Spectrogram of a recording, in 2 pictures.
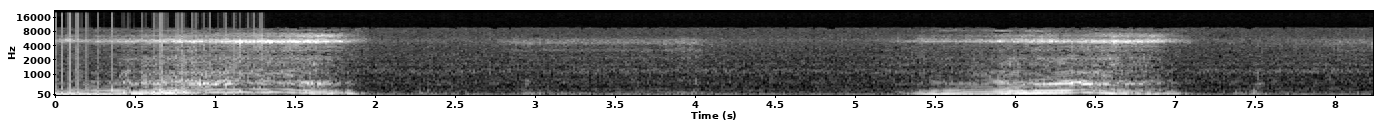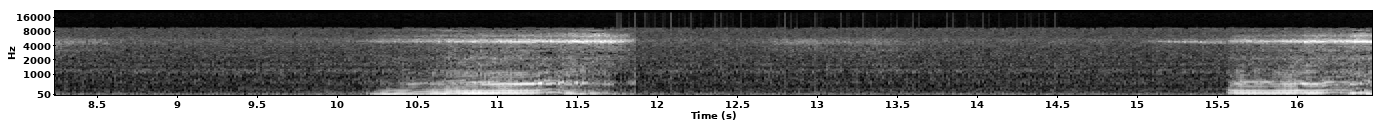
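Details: Middle-aged man's loud everyday snoring recorded on 2022-04-17: loud, rough, rattling snores on each breath in, about 12 a minute, with quiet gaps between. Snoring.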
